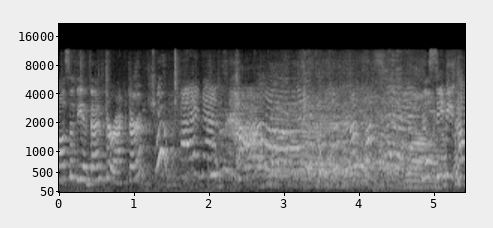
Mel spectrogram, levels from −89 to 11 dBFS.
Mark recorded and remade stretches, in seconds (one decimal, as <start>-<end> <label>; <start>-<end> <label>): 0.0-1.5 recorded; 1.5-4.7 remade; 4.7-5.4 recorded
